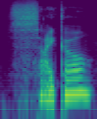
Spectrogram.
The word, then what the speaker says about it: psycho: Psycho. Obviously, the P is silent.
